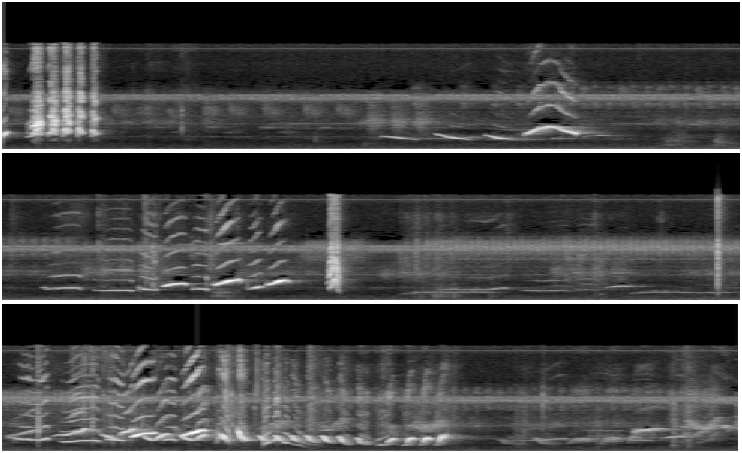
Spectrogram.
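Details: A female white-rumped shama (Copsychus malabaricus) calls to attract a male with varied whistles, chirps and rapid rising trills. The call is used to stir males into singing.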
